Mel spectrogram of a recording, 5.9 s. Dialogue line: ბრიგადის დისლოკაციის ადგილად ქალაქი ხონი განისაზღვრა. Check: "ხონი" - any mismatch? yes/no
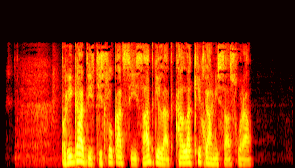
yes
